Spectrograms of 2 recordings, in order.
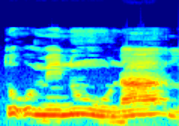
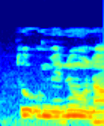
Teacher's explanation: ইন কুনতুম তুমিনুনা, হামজাকে right দিব, এখানে কলকালা হবে না, মি বলবো, তুমি নু একালে টানবেন, তুমিনুনা, লাস্টে নুনে কোনো টান নাই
